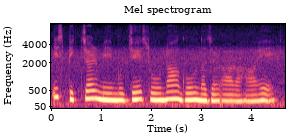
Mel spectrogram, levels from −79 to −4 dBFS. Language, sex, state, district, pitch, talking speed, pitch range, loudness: Hindi, female, Arunachal Pradesh, Lower Dibang Valley, 200 Hz, 115 wpm, 185-215 Hz, -11 LUFS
